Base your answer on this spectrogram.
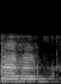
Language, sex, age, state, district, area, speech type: Odia, male, 18-30, Odisha, Rayagada, urban, conversation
